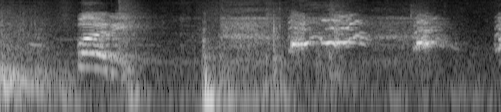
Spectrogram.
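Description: A puppy named Buddy whimpers and yips in short, high, wavering cries, several separate bursts over a few seconds, heard close amid a tense domestic scene with people speaking nearby.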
